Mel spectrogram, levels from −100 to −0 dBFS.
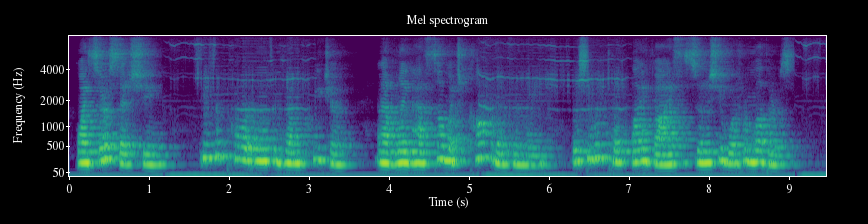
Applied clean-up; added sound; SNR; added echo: neural separator model SepFormer DNS4.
